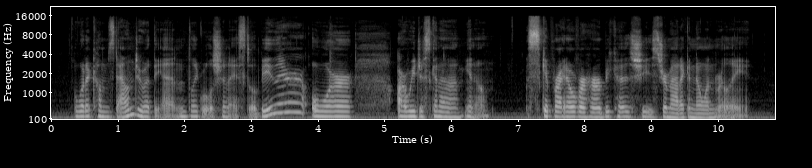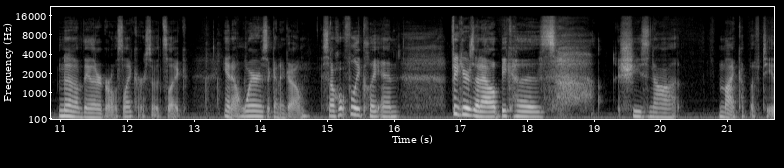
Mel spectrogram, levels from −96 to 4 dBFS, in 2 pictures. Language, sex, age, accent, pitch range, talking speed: English, female, 30-49, American, 160-190 Hz, 175 wpm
